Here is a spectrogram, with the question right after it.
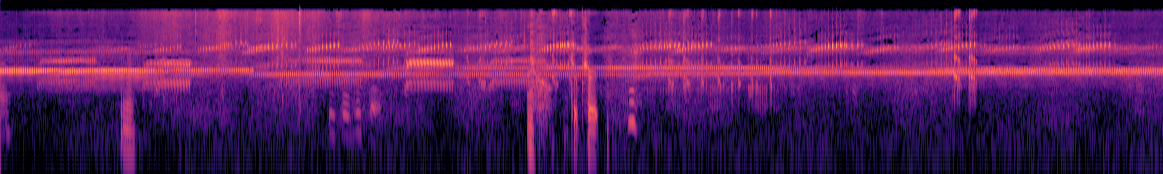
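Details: A chorus of frogs in the St. Olaf College Natural Lands during a catching trip: sustained trills with rapid pulsed notes repeating above them, several times a second. Intermittent human talk and handling noises are heard.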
